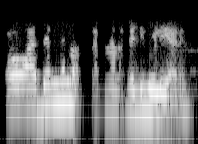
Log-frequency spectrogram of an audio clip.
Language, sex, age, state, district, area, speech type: Malayalam, female, 45-60, Kerala, Kozhikode, urban, conversation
